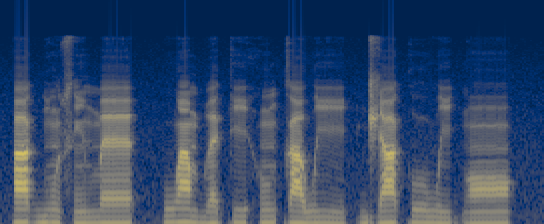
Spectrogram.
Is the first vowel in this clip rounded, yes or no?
no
